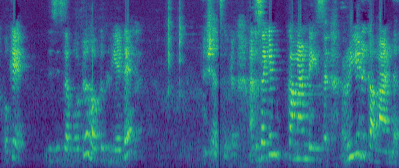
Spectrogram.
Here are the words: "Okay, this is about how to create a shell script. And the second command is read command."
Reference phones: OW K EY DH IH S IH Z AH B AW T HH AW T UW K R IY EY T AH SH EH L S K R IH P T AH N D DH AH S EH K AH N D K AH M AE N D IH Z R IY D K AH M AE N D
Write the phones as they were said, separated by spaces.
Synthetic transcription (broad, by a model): OW K EY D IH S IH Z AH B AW T HH AW T UW K R IY EY T AH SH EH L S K IH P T AH N D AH S EH K AH N D K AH M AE N D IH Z R IY D K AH M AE N D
